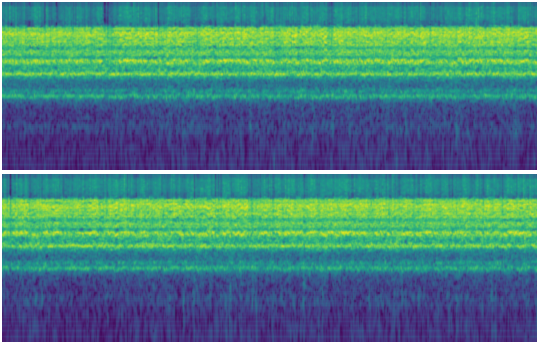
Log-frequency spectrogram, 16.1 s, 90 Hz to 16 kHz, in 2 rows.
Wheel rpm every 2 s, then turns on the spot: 230, 240, 240, 230, 230, 230, 230, 230.
none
